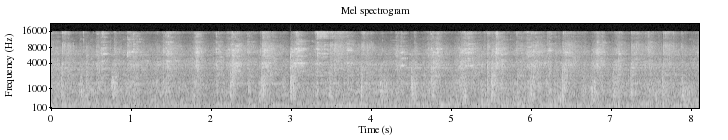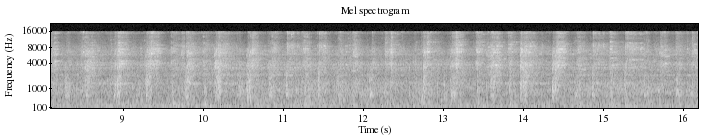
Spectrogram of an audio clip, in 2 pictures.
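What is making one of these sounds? Train wheels clatter over rail joints.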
